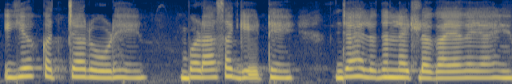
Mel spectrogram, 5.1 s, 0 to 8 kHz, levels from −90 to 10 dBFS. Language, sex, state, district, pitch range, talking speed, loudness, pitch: Hindi, female, Bihar, Gaya, 240-265 Hz, 150 wpm, -12 LUFS, 250 Hz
